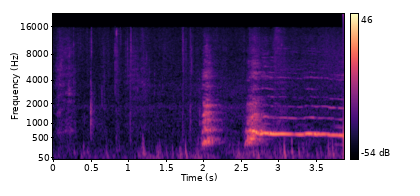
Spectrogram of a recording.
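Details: Cane Corso dog alert after picking up a sound: a short rough bark-like burst, then a long steady howl held at one pitch with a slight fall, over quiet background rustle.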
